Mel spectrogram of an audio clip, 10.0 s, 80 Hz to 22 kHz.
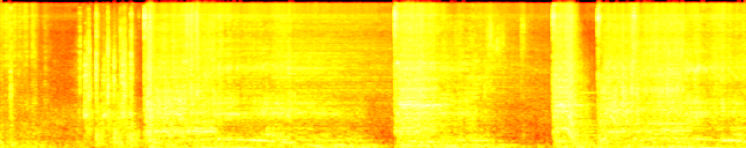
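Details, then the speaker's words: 1951 Henry J: repeated bursts of starter cranking with gaps between, the engine spinning over but never catching; owner suspects it is out of gas. "Dang it. I think it's out of gas."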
